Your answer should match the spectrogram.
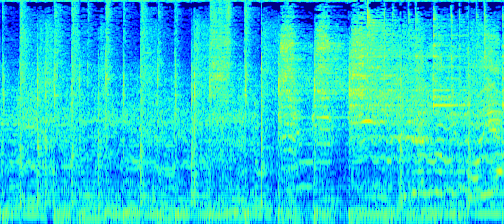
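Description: Live rock band playing an instrumental passage: a Tama drum kit driving a steady beat under electric guitars and bass. The sound thins briefly a little past four seconds in, then the full band comes back in, with bending guitar notes near the end.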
